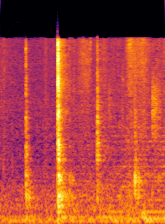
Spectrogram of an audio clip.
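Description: Phillips screwdriver clicking on a power-supply mounting screw in a PC case's steel back panel as the screw is undone: four light clicks about half a second apart, the second the loudest.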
